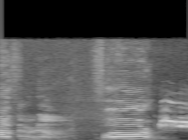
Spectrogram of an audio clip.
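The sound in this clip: A person imitates a hawk screech in a lawyer's commercial, giving two drawn-out, harsh, nasal calls. The second call is louder and longer, and a brief higher squeal follows at the end.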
